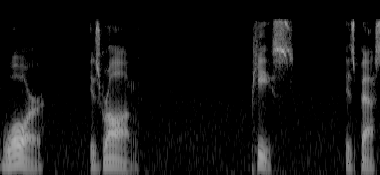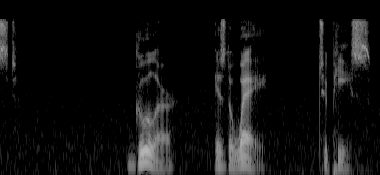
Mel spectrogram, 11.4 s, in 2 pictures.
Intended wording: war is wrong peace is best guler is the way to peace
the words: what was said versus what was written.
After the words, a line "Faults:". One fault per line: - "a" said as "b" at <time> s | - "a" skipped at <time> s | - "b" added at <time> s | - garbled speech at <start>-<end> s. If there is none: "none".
war is wrong peace is best guler is the way to peace
Faults:
none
